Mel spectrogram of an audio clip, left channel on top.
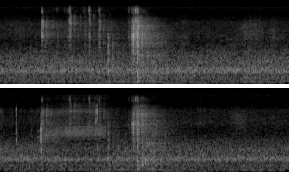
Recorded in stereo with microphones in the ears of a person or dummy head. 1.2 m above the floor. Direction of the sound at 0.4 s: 20° left (ahead or behind).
